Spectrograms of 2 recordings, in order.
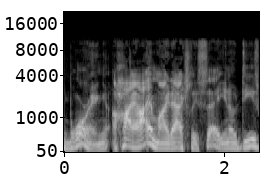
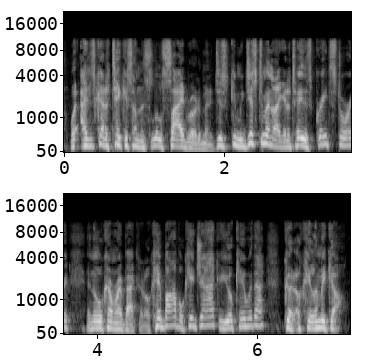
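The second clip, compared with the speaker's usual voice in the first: fast, higher-pitched eager tangent; chatty high I; 5 semitones higher, much faster than usual. Acted. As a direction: rush through it, checking in with each listener. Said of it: "They love to go on tangents".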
